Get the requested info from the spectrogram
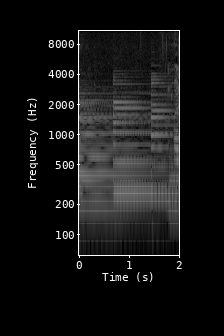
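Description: Background piano music: held keyboard chords that change twice.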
